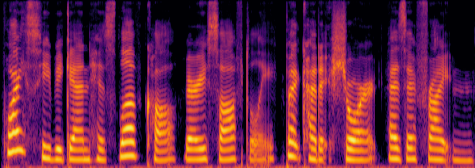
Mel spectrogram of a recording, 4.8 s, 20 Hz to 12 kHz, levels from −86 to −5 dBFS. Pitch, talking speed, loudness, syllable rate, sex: 220 Hz, 190 wpm, -17 LUFS, 4.6 syllables/s, female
